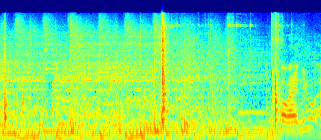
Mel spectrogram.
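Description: Rock music with the sharp clack of a skateboard hitting concrete right at the start and a louder crack about two seconds in. Near the end the music drops away and a person's voice starts.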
